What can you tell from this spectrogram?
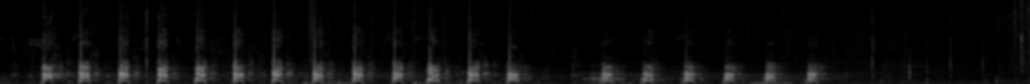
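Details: New Zealand Huntaways, the family's own noisy dogs, out on a Sunday walk: loud, even barks roughly every half second for about ten seconds, then a quieter stretch with faint rustling.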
